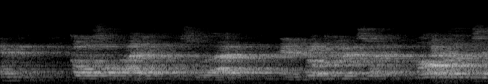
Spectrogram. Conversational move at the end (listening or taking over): taking over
